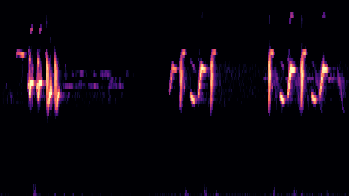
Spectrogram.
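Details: Great tit (Parus major) producing short clustered bursts of sharp, stuttering high notes, three groups separated by pauses of about a second or two, against a quiet background.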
